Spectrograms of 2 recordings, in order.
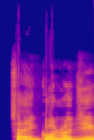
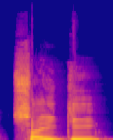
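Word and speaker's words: psyche: जिसका पहला वर्ड था साइकी, जिसको हम लोग दो प्रोनाउंसिएशन के नाम से जानते हैं, या तो साइकी कहें या फिर साइके कहें।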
